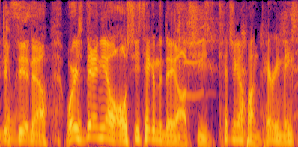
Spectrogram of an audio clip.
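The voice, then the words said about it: Sarcastic mocking tone. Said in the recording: “I can tell you're being sarcastic, and you're making fun”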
